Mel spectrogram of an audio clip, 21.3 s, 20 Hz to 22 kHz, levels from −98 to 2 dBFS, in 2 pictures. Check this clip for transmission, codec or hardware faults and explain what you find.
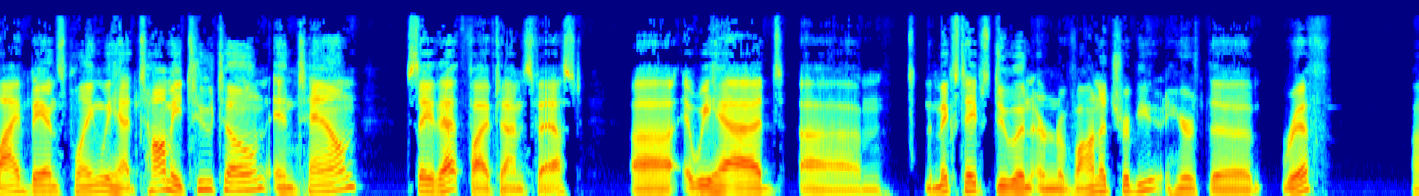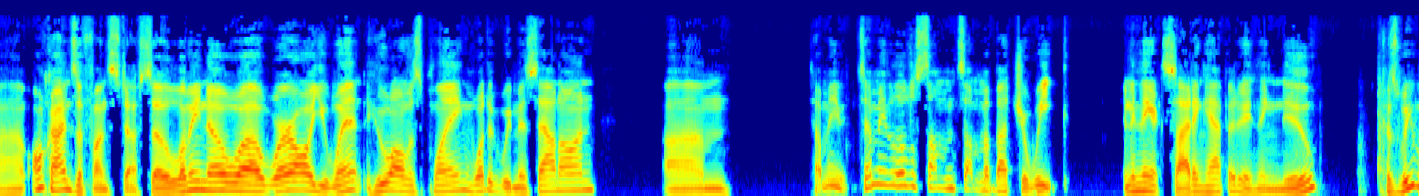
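Nothing stood out on listening to this speech recording; no transmission, codec or hardware problem could be heard anywhere in it.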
